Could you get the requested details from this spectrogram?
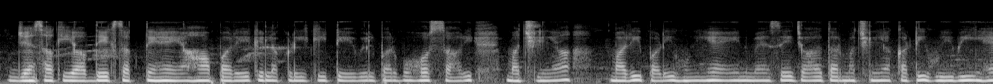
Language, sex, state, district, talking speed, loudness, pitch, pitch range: Hindi, female, Maharashtra, Nagpur, 175 wpm, -15 LUFS, 180 Hz, 175-185 Hz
